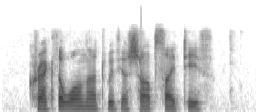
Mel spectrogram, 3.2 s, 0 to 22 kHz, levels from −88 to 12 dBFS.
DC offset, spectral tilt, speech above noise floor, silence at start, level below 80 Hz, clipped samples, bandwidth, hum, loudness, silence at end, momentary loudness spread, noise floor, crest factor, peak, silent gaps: under 0.1%; -4.5 dB/octave; 40 dB; 0.35 s; -62 dBFS; under 0.1%; 8.8 kHz; none; -22 LUFS; 0.6 s; 8 LU; -62 dBFS; 22 dB; -2 dBFS; none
